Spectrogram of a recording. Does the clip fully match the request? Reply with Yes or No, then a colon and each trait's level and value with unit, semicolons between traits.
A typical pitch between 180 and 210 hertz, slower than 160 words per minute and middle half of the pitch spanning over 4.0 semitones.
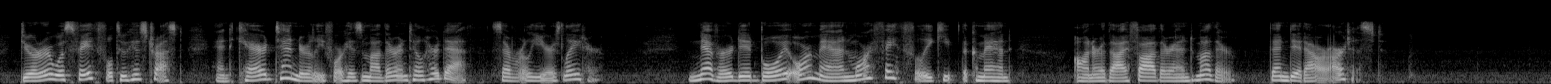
Yes: medium, 185 Hz; average, 145 wpm; average, 4.8 semitones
